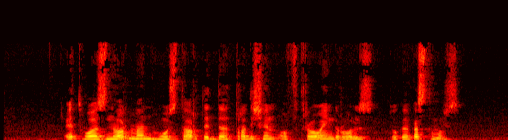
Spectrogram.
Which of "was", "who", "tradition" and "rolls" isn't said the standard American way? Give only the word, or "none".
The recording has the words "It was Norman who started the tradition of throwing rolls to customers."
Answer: none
